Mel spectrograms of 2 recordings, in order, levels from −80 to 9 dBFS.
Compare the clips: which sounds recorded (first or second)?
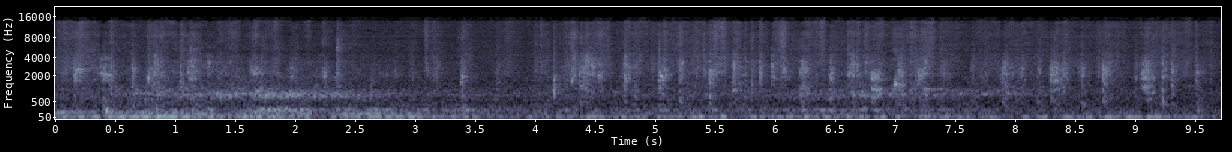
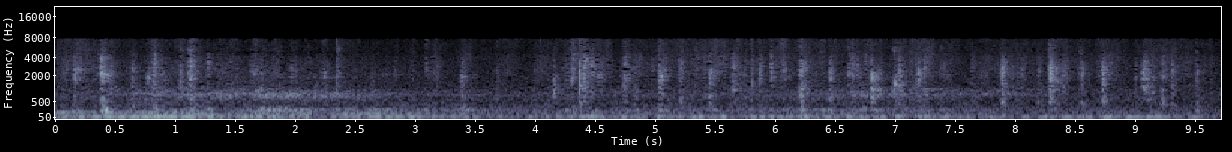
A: second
